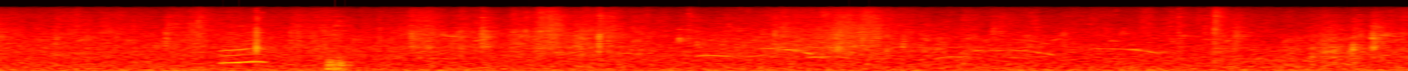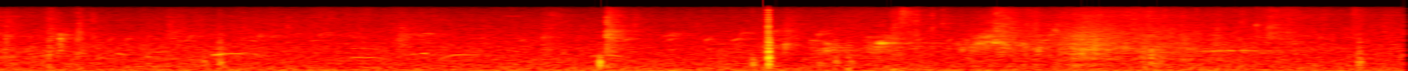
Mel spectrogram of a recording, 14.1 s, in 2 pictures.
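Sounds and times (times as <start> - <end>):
whistling bird calls: 3.4 - 6.1, 7.6 - 9.6, 12.9 - 13.6.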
